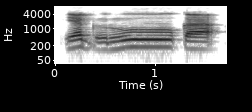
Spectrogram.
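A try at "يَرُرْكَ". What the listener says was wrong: এক রু কা নয়, এক রুর কা।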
